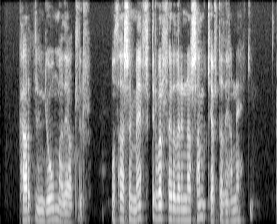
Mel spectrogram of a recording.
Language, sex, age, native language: Icelandic, male, 40-49, Icelandic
